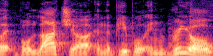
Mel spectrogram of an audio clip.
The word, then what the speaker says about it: bolacha: thing people in sao paulo will call it bolacha and the people in rio will call it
